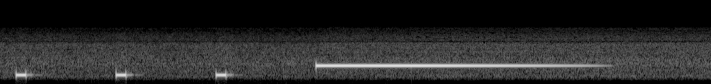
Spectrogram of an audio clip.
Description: Radio time signal (three low pips and a long one an octave up, as on NHK), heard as pips, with room echo.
